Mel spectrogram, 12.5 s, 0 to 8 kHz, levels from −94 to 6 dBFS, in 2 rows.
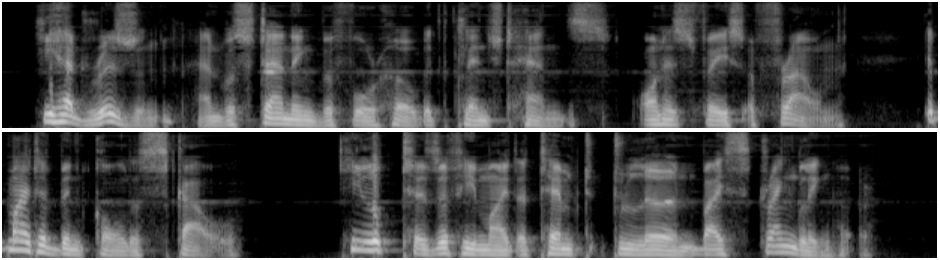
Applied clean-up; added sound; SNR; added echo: neural mask model DeepFilterNet 3.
